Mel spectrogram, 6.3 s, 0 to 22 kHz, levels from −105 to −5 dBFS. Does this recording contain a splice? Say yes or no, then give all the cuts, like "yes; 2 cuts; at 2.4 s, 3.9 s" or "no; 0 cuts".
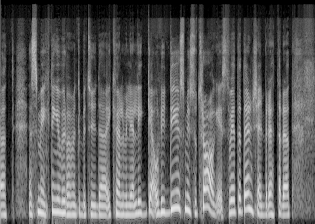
yes; 2 cuts; at 1.3 s, 4.6 s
